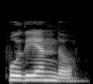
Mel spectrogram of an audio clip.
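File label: "pudiendo", Spanish; verb-conjugator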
